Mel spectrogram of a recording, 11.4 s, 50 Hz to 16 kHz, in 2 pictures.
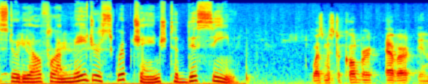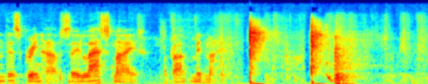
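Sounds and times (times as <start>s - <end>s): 
speech: 0.1s - 3.3s, 4.2s - 8.8s, 10.0s - 10.4s
slaps across the face in a film scene in a greenhouse: 9.0s - 10.4s.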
